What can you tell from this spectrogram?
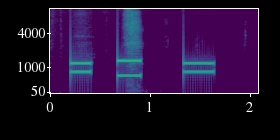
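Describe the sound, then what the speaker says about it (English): Three telephone keypad tones beeped one after another, clean and evenly spaced, with the middle tone slightly longer and silence in between. "let me dial these idiots up"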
